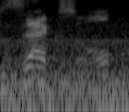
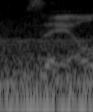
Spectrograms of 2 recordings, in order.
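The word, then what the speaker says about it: Zexal: in the series Yu-Gi-Oh zeil or Zale if you prefer the original pronunciation is where things start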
